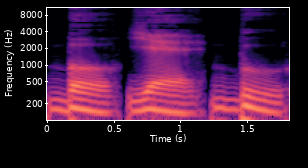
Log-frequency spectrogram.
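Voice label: "boyebu", concatenated syllables; Affixing experiment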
